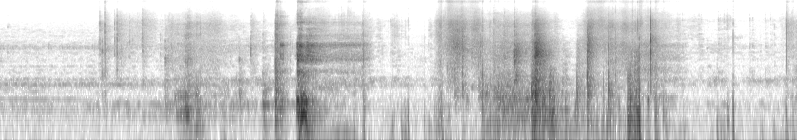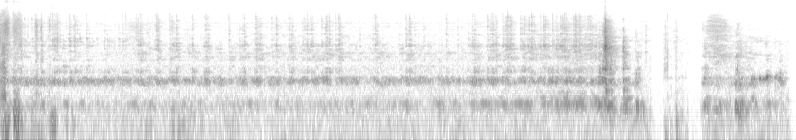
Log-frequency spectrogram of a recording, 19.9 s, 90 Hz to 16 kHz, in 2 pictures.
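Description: Knocks and rustling for the first several seconds, then the Panasonic NV-HD670 VHS recorder's tape transport giving a steady whir as it rewinds the tape, which stops a couple of seconds before the end.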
